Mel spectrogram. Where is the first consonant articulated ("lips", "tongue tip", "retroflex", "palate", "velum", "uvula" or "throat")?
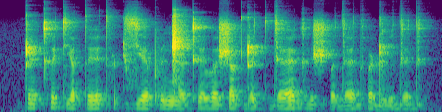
retroflex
